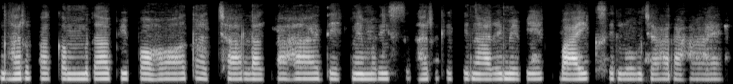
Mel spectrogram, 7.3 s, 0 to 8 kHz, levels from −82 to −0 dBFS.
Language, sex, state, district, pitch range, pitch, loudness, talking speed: Hindi, female, Bihar, Araria, 190-200 Hz, 195 Hz, -19 LUFS, 205 wpm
